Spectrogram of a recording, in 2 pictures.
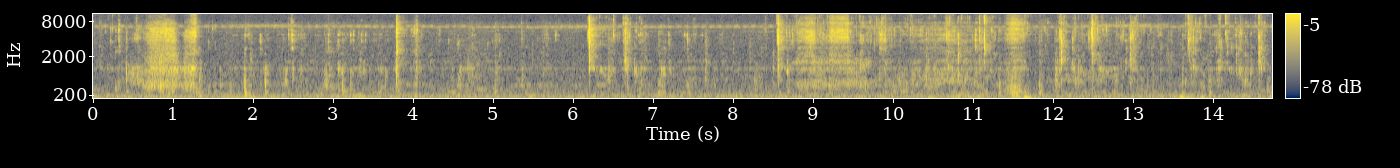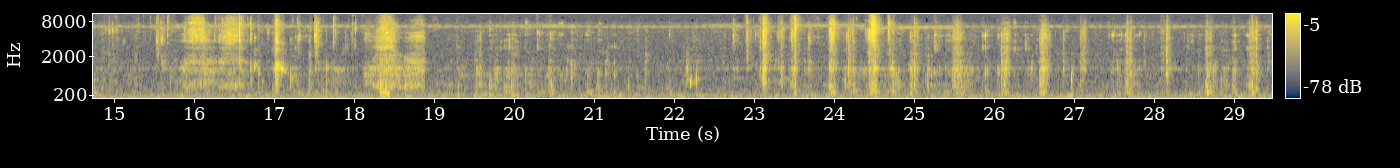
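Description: Close-miked wet chewing and mouth smacks of someone eating rice and masoor dal by hand, with many short clicks and several longer squishy bursts as fingers mix the rice and dal on a steel plate.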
